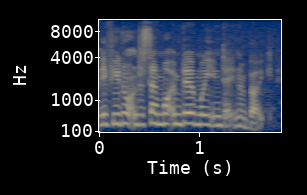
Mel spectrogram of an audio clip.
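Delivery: Norfolk English dialect. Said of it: "We talk like that".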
